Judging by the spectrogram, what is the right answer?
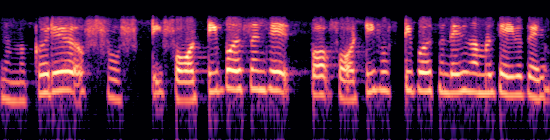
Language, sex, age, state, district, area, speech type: Malayalam, female, 18-30, Kerala, Malappuram, rural, conversation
